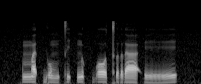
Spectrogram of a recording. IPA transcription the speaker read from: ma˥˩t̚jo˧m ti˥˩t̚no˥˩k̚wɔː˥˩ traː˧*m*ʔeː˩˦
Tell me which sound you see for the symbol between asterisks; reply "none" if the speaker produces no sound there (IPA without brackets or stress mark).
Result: none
